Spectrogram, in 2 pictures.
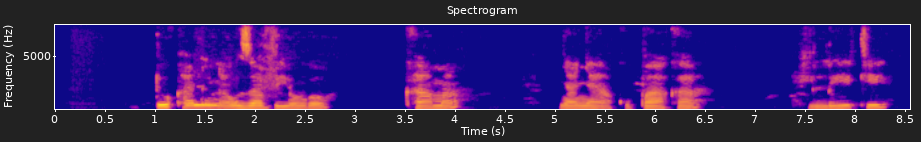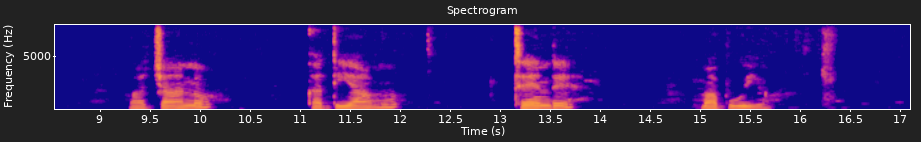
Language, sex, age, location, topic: Swahili, female, 25-35, Mombasa, agriculture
